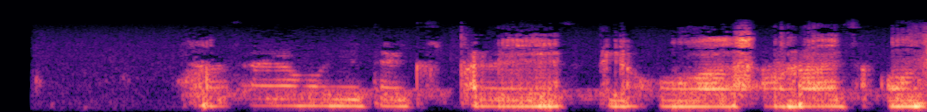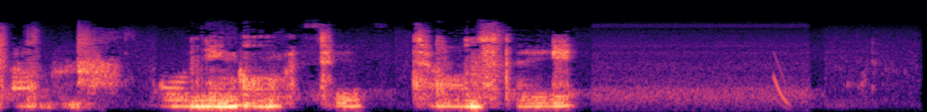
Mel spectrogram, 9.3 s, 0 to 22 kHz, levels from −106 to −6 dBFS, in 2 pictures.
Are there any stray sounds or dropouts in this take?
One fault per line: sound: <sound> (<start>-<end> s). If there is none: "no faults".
sound: chirp (8.5-8.6 s)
